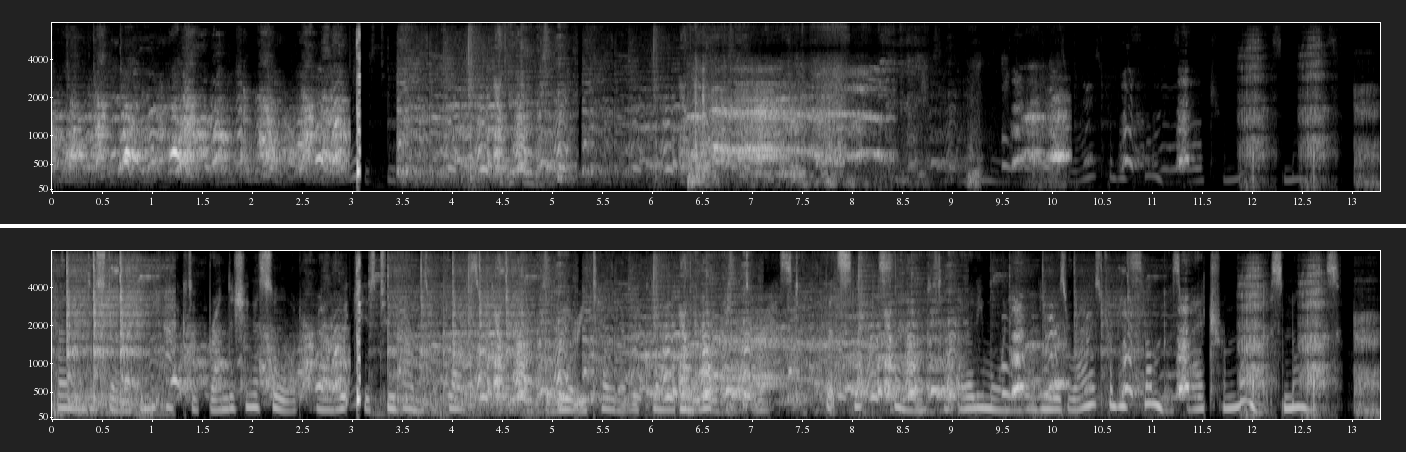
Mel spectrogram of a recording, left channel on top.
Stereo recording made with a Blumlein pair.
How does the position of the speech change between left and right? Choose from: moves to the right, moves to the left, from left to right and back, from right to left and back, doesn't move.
doesn't move.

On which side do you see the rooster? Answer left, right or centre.
centre.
